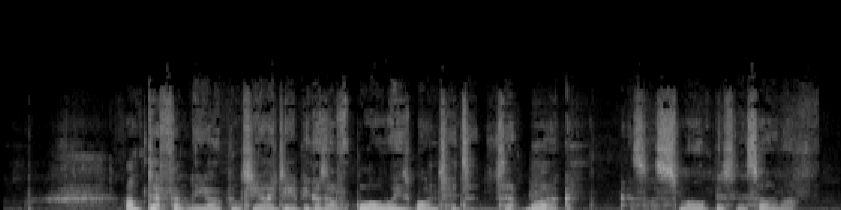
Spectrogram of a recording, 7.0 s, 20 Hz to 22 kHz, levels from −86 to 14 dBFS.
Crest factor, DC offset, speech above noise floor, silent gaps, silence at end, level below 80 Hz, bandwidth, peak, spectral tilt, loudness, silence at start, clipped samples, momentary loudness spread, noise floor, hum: 20 dB; under 0.1%; 24 dB; none; 0.25 s; -56 dBFS; 13.5 kHz; -6 dBFS; -5 dB/octave; -26 LUFS; 0.4 s; under 0.1%; 17 LU; -49 dBFS; none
